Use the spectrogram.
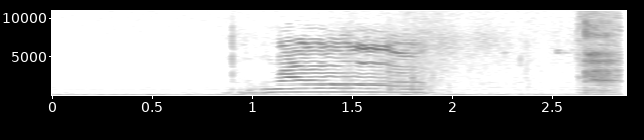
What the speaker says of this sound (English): Kitty cat, really?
